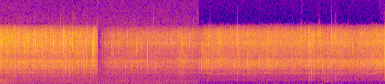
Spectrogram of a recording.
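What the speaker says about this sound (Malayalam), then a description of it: "എന്നിട്ട് ചെറുതായി മുറിച്ച ഉള്ളി ഇതിലേക്ക് ഇട്ട് കൊടുക്കുക." Chopped onion frying with chana dal in a pan makes a steady, even sizzle that shifts in tone partway through and keeps going without any talking.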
